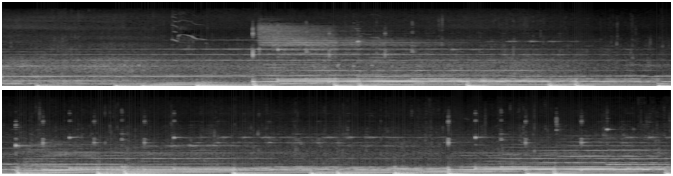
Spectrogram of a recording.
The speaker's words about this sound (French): C'est le chant du transbordeur.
